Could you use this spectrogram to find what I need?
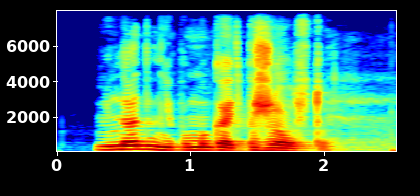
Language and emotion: Russian, angry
